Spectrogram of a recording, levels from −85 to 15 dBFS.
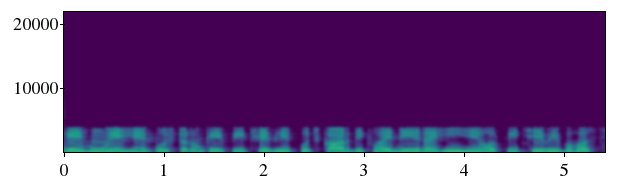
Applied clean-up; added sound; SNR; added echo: neural mask model DeepFilterNet 3.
